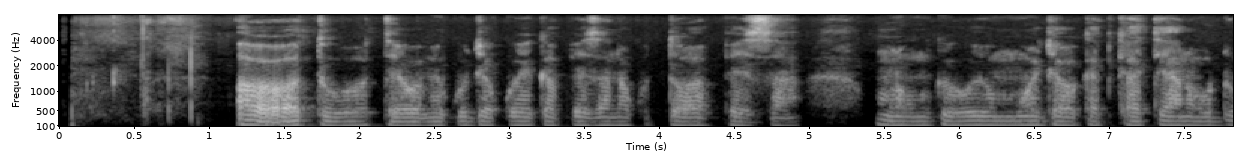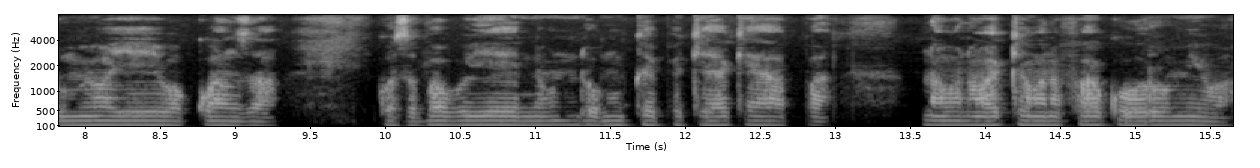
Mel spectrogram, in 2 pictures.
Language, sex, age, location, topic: Swahili, female, 50+, Wajir, finance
